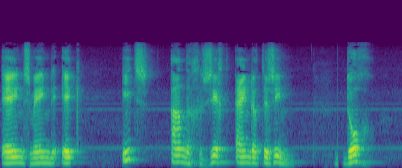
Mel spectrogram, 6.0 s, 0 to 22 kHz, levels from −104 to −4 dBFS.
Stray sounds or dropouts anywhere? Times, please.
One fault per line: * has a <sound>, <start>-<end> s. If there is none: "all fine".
all fine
